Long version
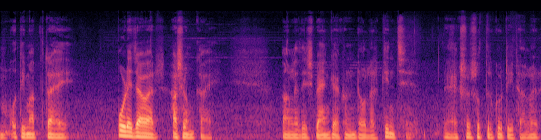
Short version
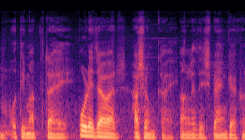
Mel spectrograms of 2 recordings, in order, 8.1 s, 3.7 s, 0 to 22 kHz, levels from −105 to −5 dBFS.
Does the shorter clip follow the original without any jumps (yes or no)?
no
